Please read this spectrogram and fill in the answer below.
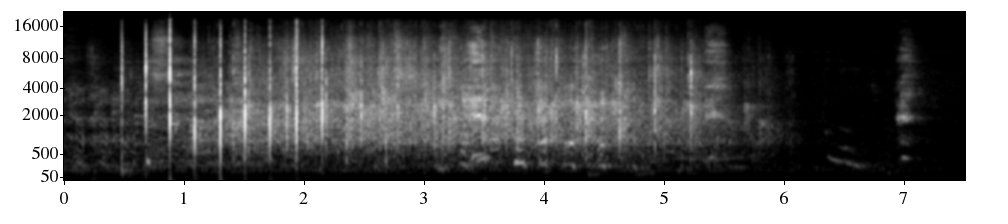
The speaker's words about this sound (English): Can we please give all of our honorees another round of applause? on behalf of the commission.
